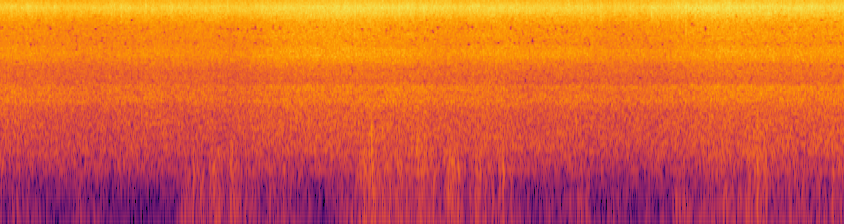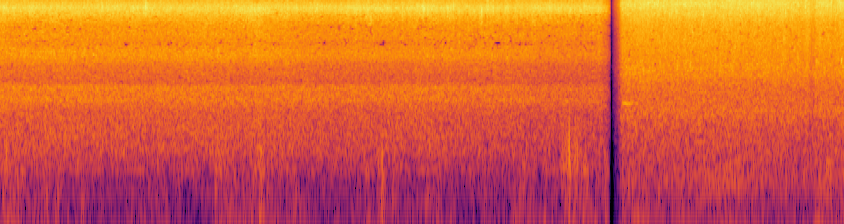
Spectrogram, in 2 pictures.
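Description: Steady rain falling on a yard and puddles, an even hiss with no thunder. The sound cuts out for an instant near the end, then the rain goes on.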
